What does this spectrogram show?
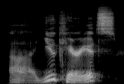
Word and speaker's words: eukaryotes: take a look at eukaryotes you rhymes with do so eukaryotes do have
